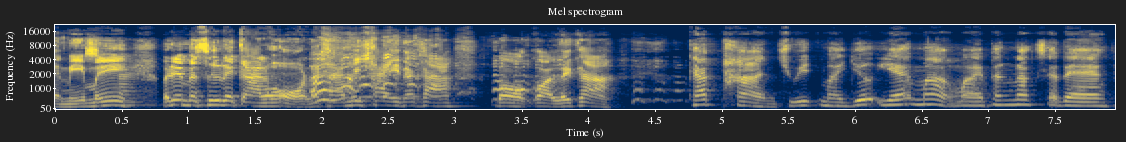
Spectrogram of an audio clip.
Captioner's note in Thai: เสียงหัวเราะ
